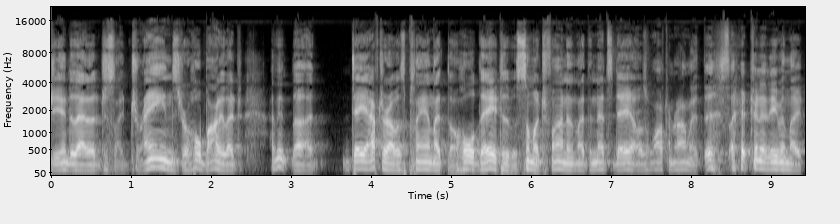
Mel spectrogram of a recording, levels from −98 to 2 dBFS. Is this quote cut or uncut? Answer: uncut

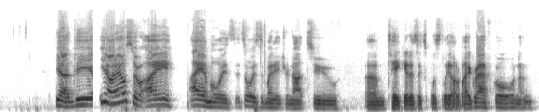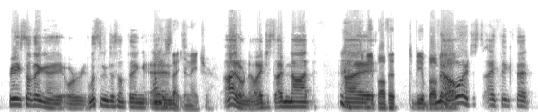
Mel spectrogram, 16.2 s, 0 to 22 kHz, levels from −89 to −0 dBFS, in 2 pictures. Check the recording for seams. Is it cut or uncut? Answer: cut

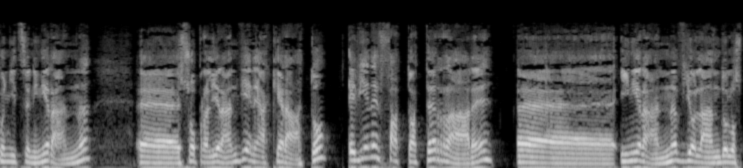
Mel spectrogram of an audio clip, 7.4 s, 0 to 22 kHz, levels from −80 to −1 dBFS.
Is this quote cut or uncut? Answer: uncut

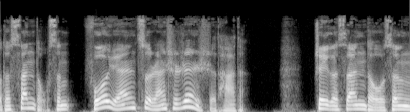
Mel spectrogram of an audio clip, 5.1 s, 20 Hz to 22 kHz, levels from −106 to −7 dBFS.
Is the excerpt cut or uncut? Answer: cut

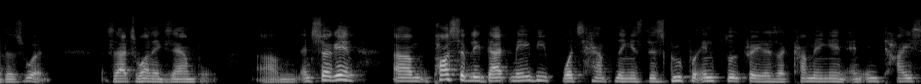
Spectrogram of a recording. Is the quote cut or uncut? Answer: uncut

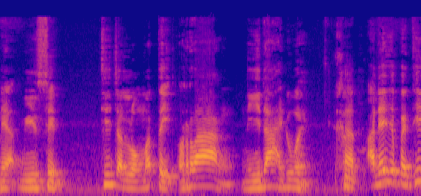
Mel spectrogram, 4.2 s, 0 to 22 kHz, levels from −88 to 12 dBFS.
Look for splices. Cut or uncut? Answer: uncut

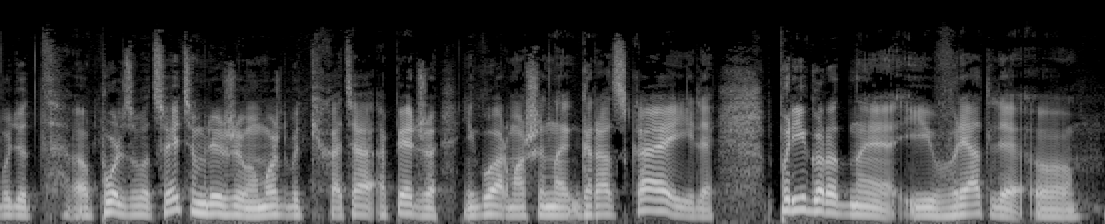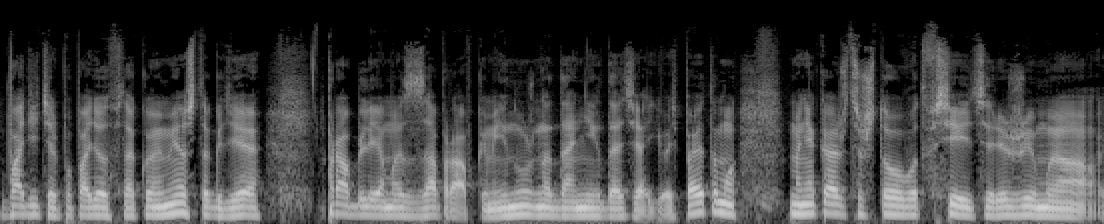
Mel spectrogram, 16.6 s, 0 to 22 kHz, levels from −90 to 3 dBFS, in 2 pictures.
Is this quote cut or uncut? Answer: cut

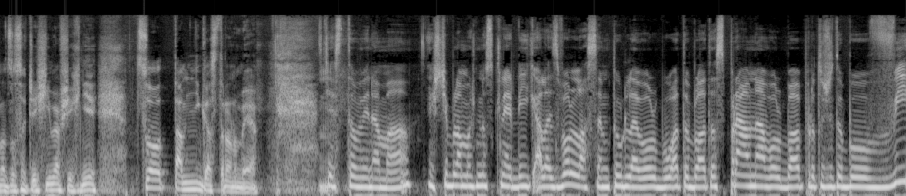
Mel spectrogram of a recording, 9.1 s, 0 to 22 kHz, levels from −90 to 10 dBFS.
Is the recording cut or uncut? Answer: cut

